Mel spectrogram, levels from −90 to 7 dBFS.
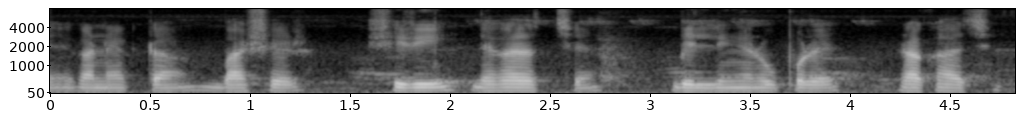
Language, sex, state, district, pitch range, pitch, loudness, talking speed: Bengali, male, Tripura, West Tripura, 110-120 Hz, 115 Hz, -21 LUFS, 125 wpm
